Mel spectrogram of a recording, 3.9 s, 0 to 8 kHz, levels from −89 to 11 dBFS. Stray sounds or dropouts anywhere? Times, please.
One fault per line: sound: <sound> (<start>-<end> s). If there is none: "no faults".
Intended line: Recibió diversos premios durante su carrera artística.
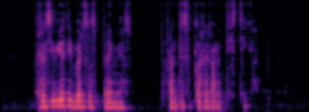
no faults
